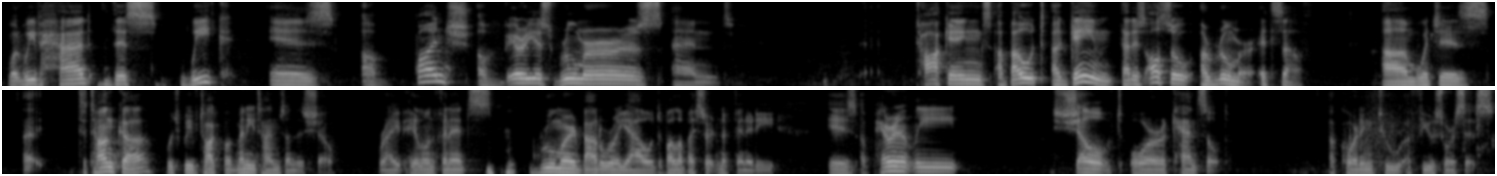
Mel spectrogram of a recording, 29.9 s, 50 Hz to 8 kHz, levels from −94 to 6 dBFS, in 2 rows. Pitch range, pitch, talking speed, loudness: 110-145 Hz, 120 Hz, 115 wpm, -38 LUFS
